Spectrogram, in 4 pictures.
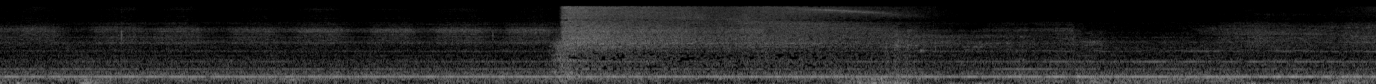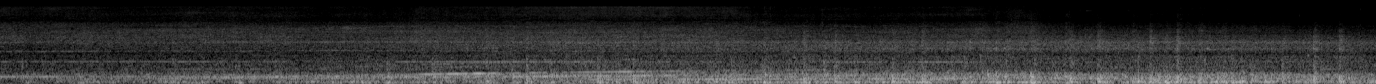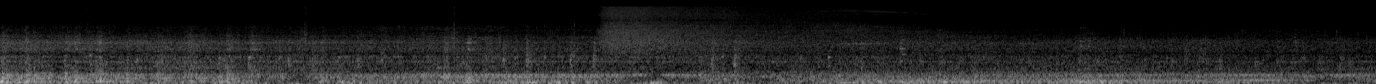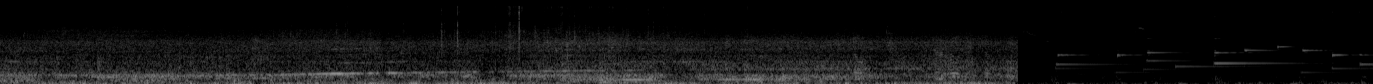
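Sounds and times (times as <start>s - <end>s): electric train motor whine: 0.0s - 21.8s
wheels rumbling on rails: 8.4s - 51.5s.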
